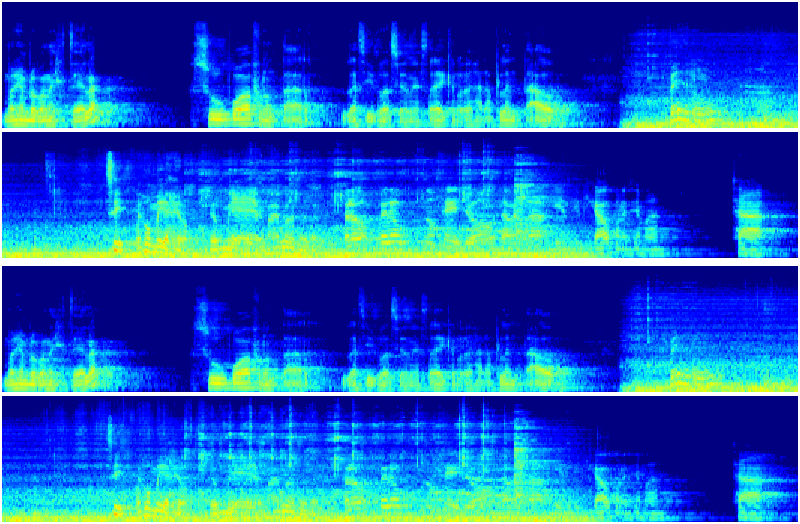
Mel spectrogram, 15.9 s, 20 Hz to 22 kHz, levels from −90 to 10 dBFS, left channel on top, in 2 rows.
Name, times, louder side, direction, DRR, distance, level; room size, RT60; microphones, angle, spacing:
voice 1, 0.0-1.0 1.9-3.1 3.4-5.6 6.7-7.3 7.6-7.9 9.0-11.2, left 1 dB, 35° left, 7 dB, 1.6 m, -32 dB
Cutlery silverware, 6.2-13.9, equal, 35° right, 5.4 m, -31 dB
voice 2, 7.4-7.8 10.2-10.9 11.4-14.6 15.3-15.6, left 3 dB, 80° left, 7 dB, 2.6 m, -36 dB
29.5 x 17.0 x 9.2 m, 0.93 s
head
